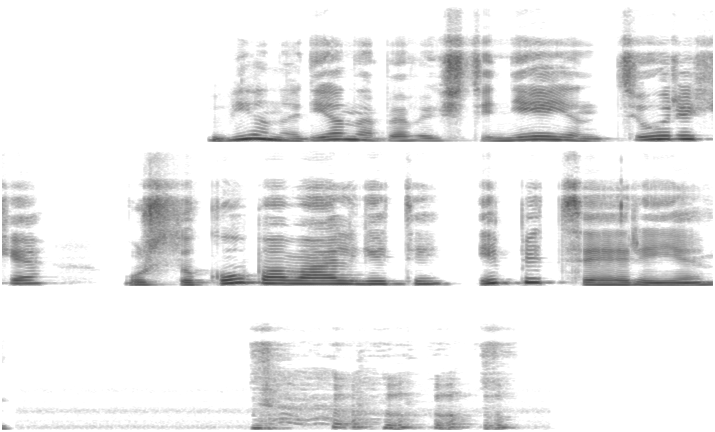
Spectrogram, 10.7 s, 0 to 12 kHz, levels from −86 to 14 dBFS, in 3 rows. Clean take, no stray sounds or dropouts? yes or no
no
